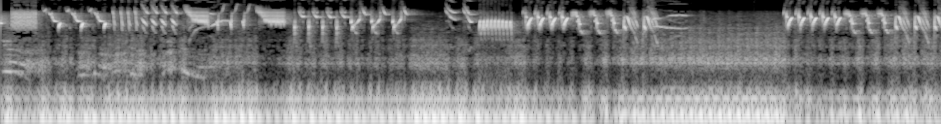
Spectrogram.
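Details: Goldfinch singing strongly, pouring out fast twittering phrases, liquid trills and a few drawn whistled notes with brief pauses between bursts, against a constant low droning hum.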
